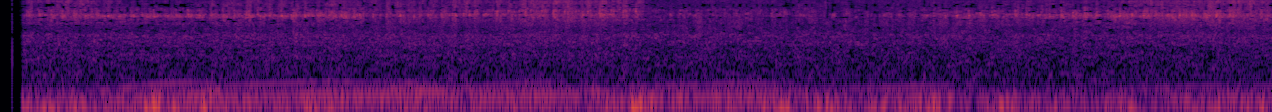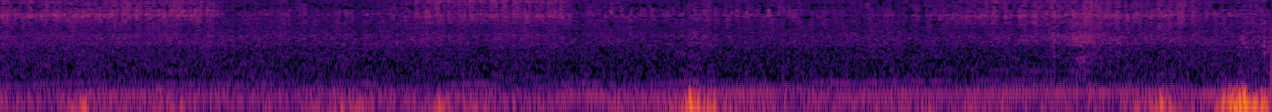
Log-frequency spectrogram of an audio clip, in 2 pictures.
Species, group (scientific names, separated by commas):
Chorthippus biguttulus, Orthoptera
